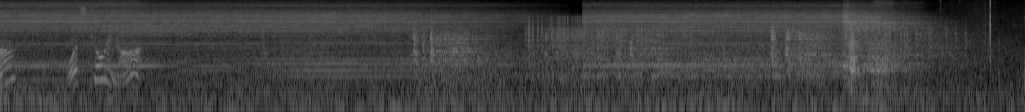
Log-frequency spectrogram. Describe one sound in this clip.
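A window-cleaning platform's motor hums steadily as it rises.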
